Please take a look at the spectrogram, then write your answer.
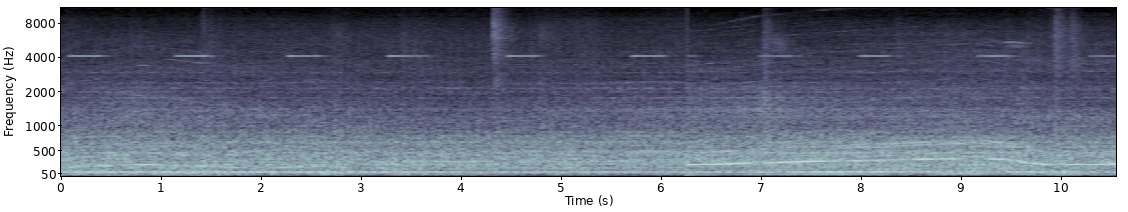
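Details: Go-Ahead London (Blue Triangle) Enviro 200 MMC 10.9m bus SE310 YX69NNP on route 364, recorded on board: a thin high beep repeats about once a second without stopping over the engine drone; continuous warning beep, cause unknown.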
